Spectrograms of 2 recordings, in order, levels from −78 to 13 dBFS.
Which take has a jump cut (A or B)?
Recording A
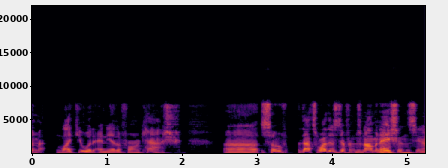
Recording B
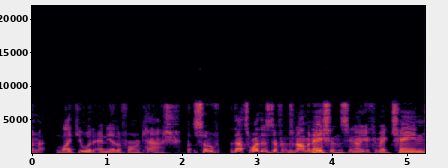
B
